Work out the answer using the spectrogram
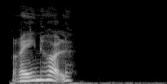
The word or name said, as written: renholde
